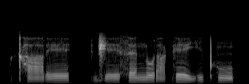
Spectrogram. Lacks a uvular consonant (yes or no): yes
